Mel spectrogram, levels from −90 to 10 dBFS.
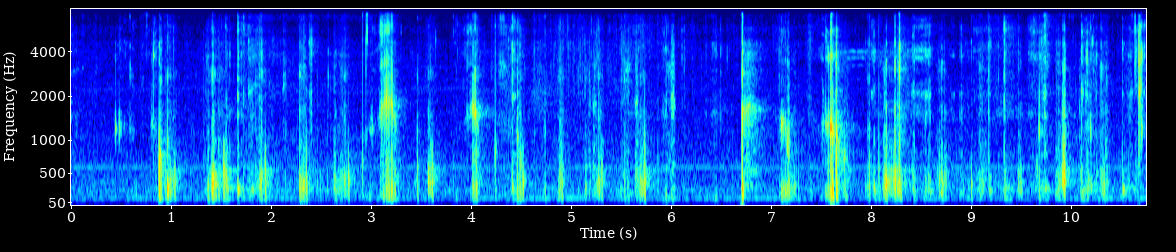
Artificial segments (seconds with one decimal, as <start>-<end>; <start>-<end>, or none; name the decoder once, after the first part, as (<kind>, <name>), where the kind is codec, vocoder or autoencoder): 1.8-3.0 (codec, DAC)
